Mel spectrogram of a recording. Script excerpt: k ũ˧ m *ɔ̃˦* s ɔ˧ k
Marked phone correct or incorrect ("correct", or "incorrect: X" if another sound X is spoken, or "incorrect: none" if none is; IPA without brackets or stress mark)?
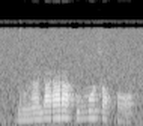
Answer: correct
